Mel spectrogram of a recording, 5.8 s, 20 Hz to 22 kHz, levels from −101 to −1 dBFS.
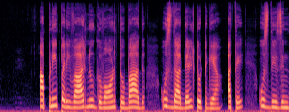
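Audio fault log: No faults detected anywhere in the speech recording.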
